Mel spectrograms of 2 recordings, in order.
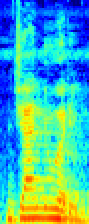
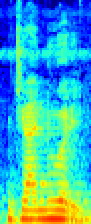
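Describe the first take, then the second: No difference in how they are said.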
